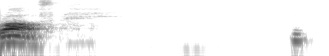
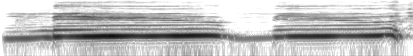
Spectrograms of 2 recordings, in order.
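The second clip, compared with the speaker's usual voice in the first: high, long drawn-out mock moo; cow moo; 7 semitones higher, 3 dB louder than usual. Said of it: "That's a cow".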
